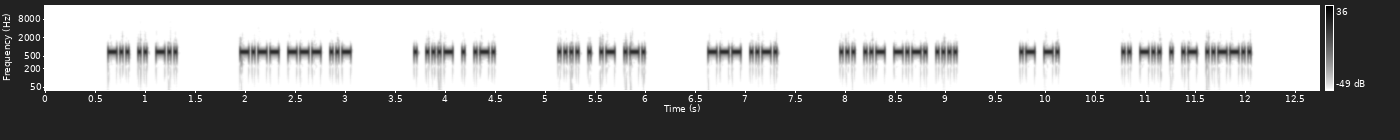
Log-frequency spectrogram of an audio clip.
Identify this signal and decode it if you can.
Morse code, heard as a keyed tone, about 40 wpm, 700 Hz. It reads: DID YOU EVER HEAR OF SUCH AN IDEA?
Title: 3x Word-Spacing - Sentences from Top 400 Words - 40wpm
